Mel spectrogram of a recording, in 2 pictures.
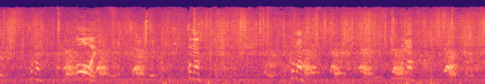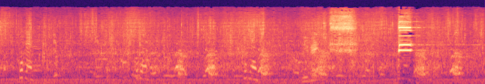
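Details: Newfoundland dog Layla working through section C of the Grangewater water tests. Quick, rough barks keep coming in a steady run, with a splash of water and a sharp click close to the end.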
